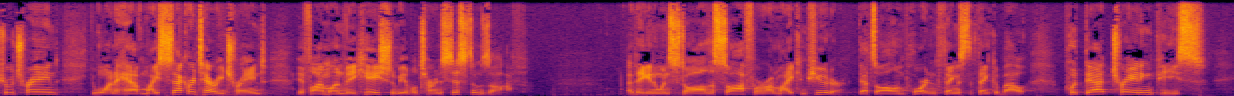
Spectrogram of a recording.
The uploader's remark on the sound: This edition of the SportsField Management Podcast is an excerpt from an STMA Conference presentation on the topic of smart irrigation.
